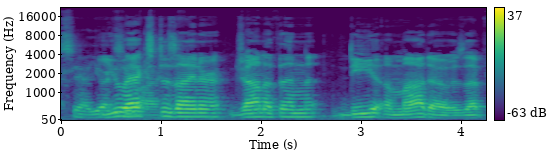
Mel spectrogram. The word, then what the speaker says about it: D'Amato: UX designer Jonathan D Amado. Is that pronounced correctly?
